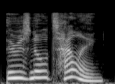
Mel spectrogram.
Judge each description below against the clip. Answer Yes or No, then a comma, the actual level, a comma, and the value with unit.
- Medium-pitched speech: No, very high, 260 Hz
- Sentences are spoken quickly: Yes, fast, 210 wpm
